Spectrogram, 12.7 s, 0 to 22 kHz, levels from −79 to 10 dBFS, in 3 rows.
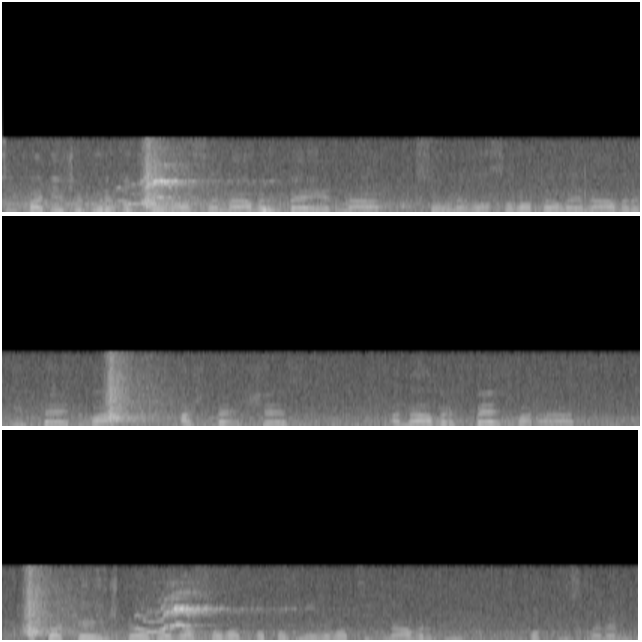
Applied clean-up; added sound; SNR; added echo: none; Whoosh, swoosh, swish + Bird vocalization, bird call, bird song; 0 dB; none.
